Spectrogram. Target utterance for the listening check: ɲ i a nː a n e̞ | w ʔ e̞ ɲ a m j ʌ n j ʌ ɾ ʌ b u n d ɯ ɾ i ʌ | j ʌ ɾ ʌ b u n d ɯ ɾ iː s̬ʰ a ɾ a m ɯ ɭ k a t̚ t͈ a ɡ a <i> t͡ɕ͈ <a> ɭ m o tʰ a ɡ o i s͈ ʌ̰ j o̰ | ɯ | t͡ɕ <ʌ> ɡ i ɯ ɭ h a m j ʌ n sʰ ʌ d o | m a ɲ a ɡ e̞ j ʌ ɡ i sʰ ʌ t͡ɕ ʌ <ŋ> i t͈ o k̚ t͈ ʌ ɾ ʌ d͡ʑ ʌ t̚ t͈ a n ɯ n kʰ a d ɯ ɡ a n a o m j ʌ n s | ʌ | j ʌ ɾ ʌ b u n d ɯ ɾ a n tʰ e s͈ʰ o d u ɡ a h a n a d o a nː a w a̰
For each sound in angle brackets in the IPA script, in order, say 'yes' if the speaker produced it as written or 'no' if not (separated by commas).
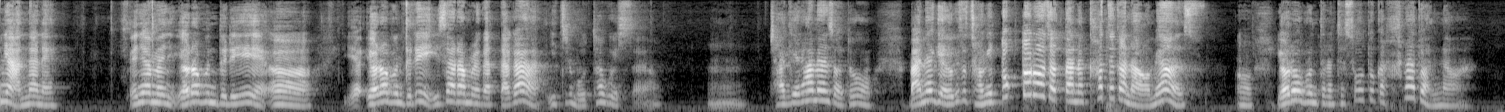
yes, no, no, yes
